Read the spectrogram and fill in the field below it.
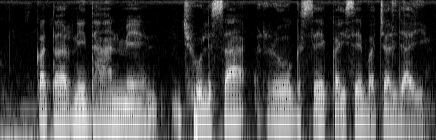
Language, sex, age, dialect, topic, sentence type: Bhojpuri, female, 18-24, Western, agriculture, question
